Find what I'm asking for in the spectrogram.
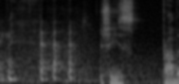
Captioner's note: chuckles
